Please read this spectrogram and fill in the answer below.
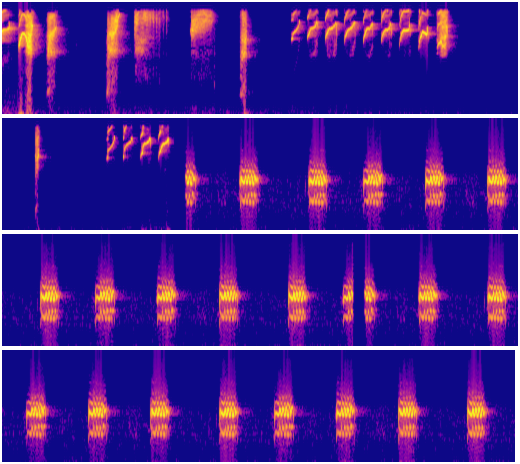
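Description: High-pitched chirps and twitters from a squirrel monkey in short runs for about ten seconds. After a brief pause, a woodpecker calls over and over, one short call about every second.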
